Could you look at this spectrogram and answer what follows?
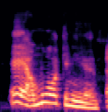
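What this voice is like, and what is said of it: Put-on New York accent. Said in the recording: “another New York thing ... That was pretty good.”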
